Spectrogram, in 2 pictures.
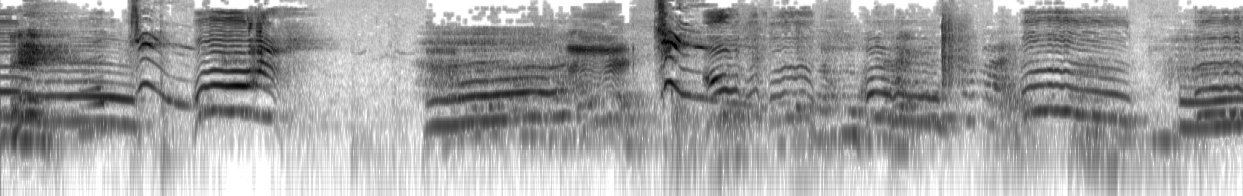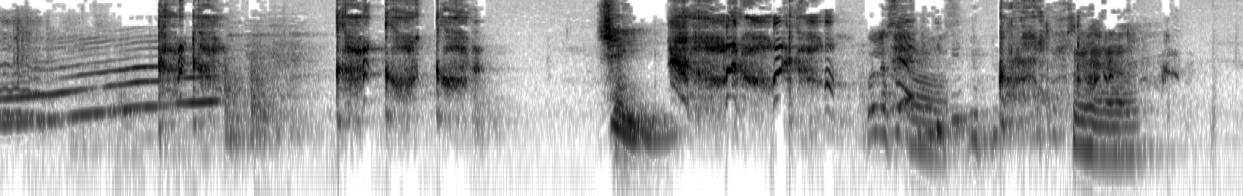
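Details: A baby squeals and laughs in high, sliding bursts from being made to laugh too much, then breaks into a coughing fit of several short, harsh coughs.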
